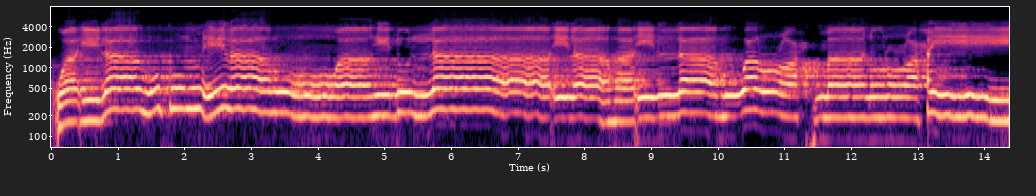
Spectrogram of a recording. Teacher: Kalau sambung dia akan jadi idgham bila gunnah. Wahidul, asalnya wahidun, tapi bila datang lam jadi masuk terus tanpa dengung.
